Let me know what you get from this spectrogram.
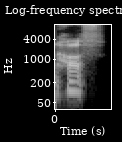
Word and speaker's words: Hough: I'm on LinkedIn, Brandon Huff. Huff is spelled like H-O-U-G-H, like tough.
